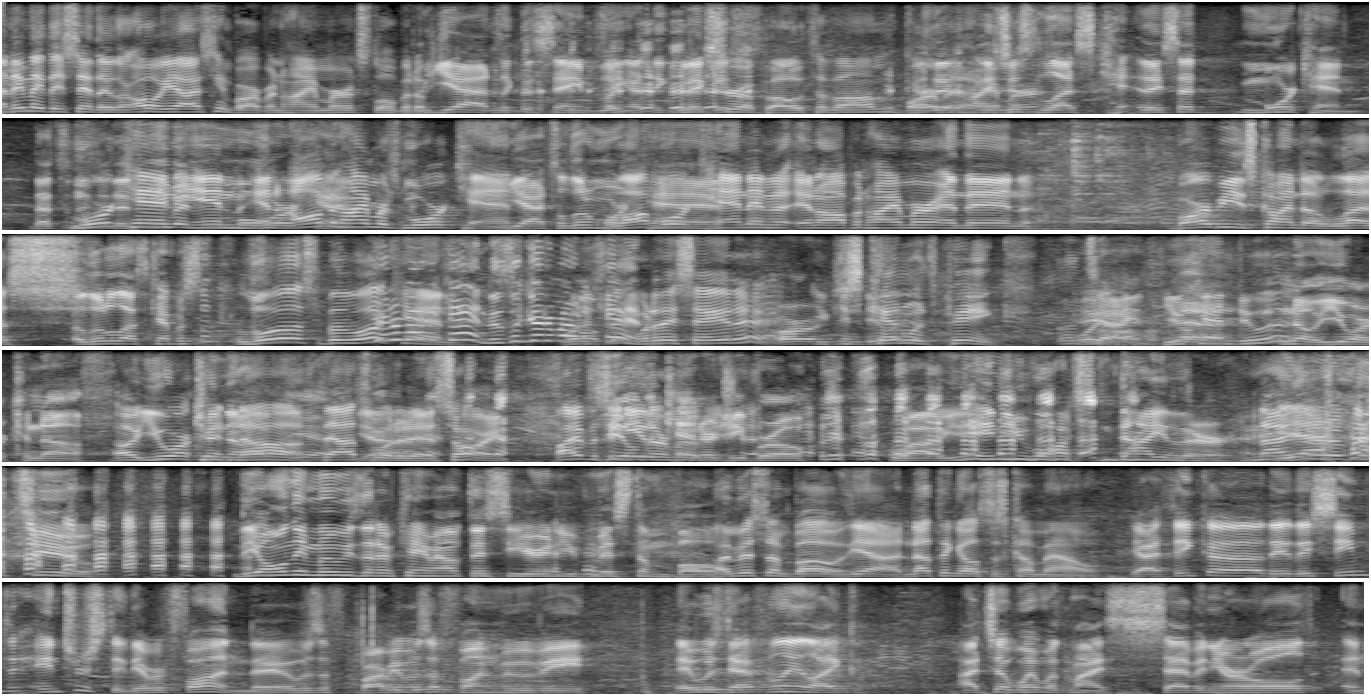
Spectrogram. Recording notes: We did a live podcast at the last Supermarket event held at the Tioga Sequoia block party in Merced.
